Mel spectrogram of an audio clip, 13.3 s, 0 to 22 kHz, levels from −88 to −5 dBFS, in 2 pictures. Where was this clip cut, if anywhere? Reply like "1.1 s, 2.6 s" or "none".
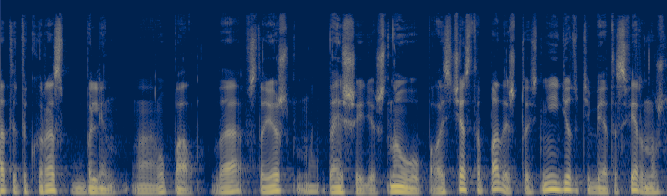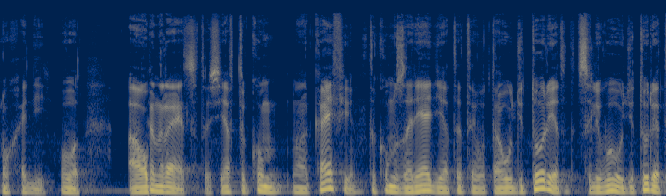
2.0 s, 5.2 s, 7.2 s, 8.2 s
